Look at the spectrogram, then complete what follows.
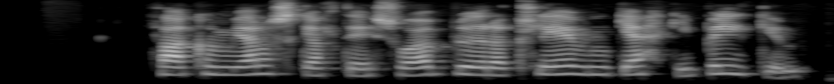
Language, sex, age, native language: Icelandic, male, 12, Icelandic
